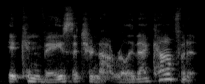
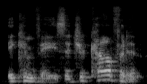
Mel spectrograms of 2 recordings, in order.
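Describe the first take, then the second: First: "confident" rising like a question, softer; soft, let "confident" lift uncertainly at the end. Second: "confident" falling at the end, softer. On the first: Coach showing unsure delivery, "confident" going up. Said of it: "If you go up". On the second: Coach showing assured delivery, "confident" going down. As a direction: let "confident" drop like a settled statement. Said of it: "If you go down". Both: Shown as a demonstration.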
